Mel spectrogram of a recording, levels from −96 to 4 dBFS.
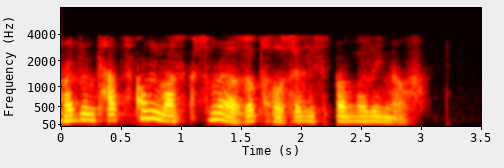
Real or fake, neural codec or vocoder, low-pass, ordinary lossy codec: fake; codec, 24 kHz, 1 kbps, SNAC; 7.2 kHz; AAC, 16 kbps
